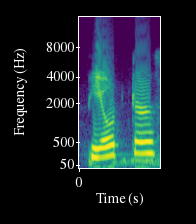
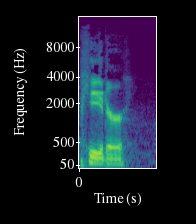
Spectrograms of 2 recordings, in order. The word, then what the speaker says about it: Piotr: Oh my goodness, how do you pronounce that? Piotr 49? – I think it's like Peter.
